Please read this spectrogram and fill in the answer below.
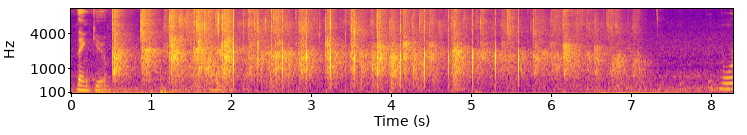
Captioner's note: applause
